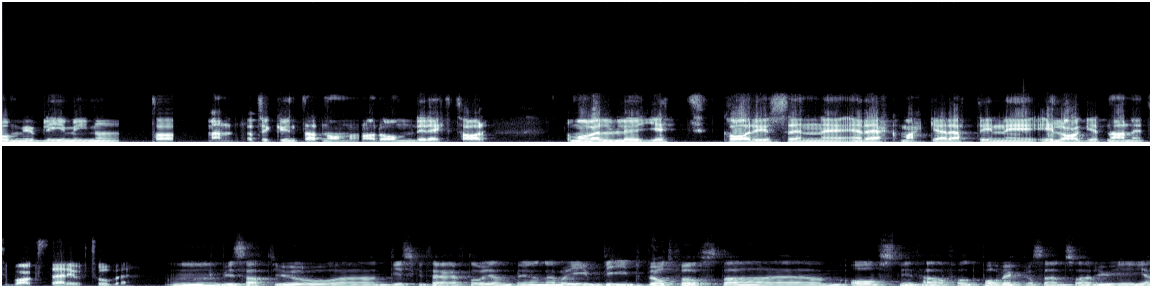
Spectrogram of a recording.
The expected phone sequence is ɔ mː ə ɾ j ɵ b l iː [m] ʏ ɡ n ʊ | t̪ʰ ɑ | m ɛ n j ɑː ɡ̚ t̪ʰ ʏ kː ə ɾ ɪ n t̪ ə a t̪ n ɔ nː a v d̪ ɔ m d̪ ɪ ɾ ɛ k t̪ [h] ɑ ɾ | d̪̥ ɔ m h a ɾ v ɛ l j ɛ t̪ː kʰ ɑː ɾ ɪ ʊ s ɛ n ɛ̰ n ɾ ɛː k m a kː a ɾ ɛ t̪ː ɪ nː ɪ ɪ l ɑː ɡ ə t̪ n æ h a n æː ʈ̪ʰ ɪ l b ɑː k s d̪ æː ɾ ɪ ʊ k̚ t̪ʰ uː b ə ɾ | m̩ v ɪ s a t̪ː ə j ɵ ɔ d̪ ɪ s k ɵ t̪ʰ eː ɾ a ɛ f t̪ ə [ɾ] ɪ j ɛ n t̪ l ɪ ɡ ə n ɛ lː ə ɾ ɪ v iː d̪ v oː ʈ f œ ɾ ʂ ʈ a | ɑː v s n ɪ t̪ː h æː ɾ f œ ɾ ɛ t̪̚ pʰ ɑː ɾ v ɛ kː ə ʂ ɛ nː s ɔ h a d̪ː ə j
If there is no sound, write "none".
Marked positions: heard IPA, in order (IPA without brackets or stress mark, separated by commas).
m, h, ɾ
